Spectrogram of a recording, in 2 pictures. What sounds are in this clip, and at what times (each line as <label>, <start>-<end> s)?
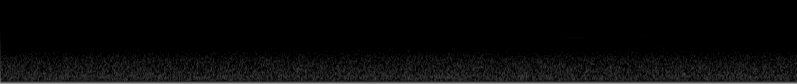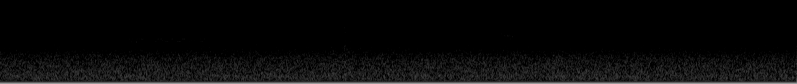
Hermit Thrush song, 4-6 s
Varied Thrush song, 4-6 s
Evening Grosbeak call, 6-8 s
Varied Thrush song, 8-10 s
Evening Grosbeak call, 12-14 s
